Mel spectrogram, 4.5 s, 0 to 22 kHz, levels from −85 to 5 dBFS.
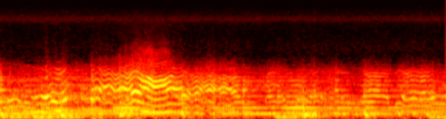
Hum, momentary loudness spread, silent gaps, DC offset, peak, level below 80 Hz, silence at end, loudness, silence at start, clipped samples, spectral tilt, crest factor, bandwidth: none; 9 LU; none; under 0.1%; -2 dBFS; -40 dBFS; 0 s; -18 LUFS; 0 s; under 0.1%; -9.5 dB/octave; 14 dB; 13 kHz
